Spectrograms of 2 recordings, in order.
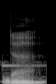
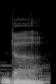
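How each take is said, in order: Both takes have the same delivery.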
